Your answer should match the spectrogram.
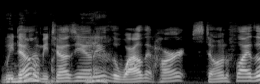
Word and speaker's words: Mutazione: Interesting that Mutazione, am I saying that right? – Mutazione.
